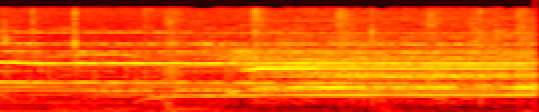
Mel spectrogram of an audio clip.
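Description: Audience cheering and whooping, with long held whistles and calls, just after a live band ends a song.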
